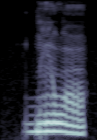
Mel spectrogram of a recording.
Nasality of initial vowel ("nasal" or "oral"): nasal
